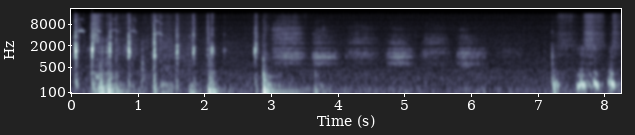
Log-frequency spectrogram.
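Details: Pathological laughter of a man with pseudobulbar affect (pseudobulbar syndrome), uncontrollable laughing that appears despite distress, commented on by a psychologist.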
